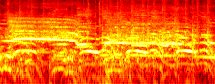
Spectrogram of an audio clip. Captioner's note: crowd cheering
